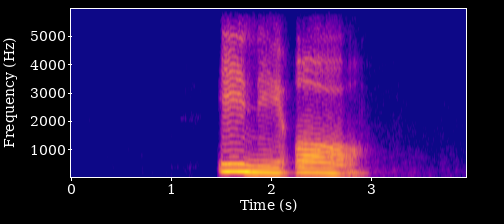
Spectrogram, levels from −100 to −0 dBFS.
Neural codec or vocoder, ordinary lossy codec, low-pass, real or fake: none; Opus, 16 kbps; 5.4 kHz; real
